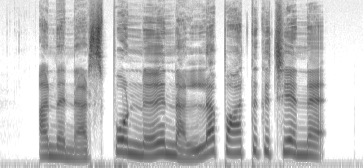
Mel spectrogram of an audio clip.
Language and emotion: Tamil, happy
